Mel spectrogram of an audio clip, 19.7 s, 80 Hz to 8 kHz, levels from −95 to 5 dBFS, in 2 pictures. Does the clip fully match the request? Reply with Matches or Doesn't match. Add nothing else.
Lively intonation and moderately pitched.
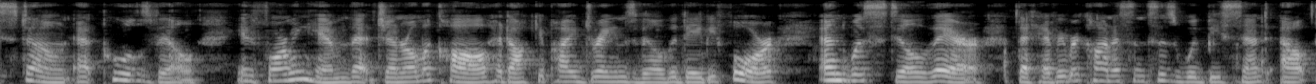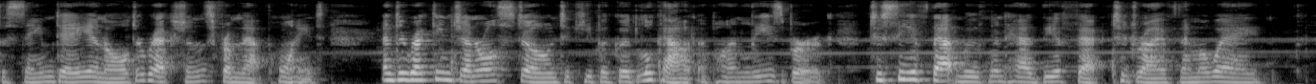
Doesn't match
